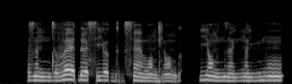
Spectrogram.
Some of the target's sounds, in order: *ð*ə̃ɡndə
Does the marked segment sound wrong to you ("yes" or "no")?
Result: yes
